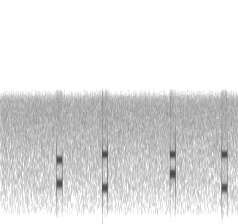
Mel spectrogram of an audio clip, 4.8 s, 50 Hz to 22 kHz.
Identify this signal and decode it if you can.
DTMF, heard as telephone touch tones, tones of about 110 ms. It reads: 4 2 0 2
